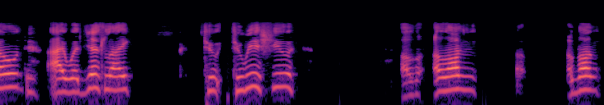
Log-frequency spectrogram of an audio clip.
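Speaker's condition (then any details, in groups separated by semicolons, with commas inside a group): Cerebral palsy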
